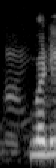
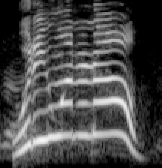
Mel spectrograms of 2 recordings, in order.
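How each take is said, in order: First: It is said in a bored tone. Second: It is said in an angry tone.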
